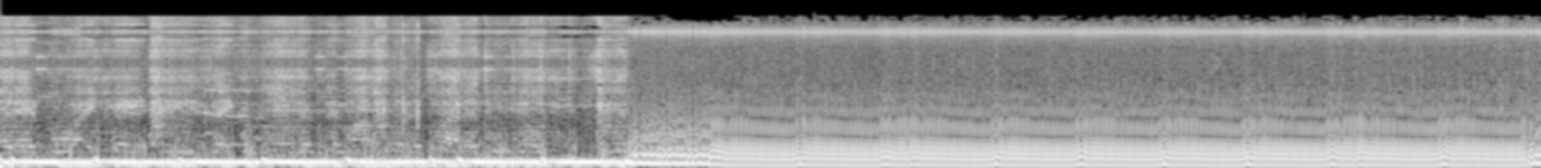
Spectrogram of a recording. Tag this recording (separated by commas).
Music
